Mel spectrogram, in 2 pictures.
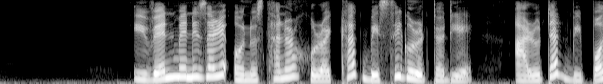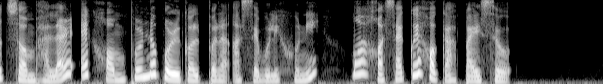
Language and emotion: Assamese, happy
